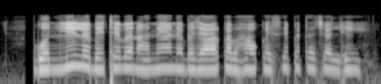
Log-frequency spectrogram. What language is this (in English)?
Chhattisgarhi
